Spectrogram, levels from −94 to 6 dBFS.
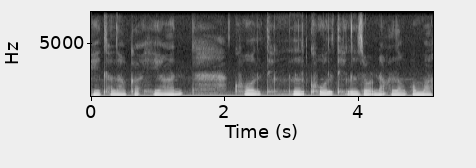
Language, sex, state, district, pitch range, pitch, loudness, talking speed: Mizo, female, Mizoram, Aizawl, 195-210 Hz, 200 Hz, -16 LUFS, 150 wpm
